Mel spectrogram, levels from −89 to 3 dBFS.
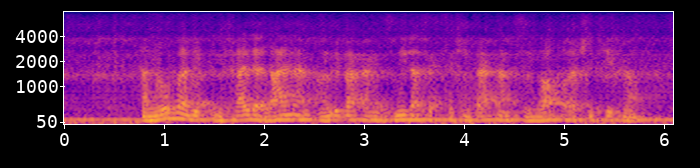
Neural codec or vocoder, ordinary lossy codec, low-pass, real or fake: codec, 16 kHz, 2 kbps, FreqCodec, smaller model; none; none; fake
